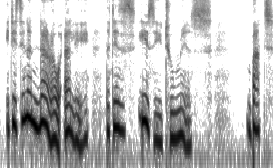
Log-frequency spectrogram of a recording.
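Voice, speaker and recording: A woman puts on a character voice, speaking very slowly in a calm tone at a fairly high pitch. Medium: read story. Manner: enigmatic, calm.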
